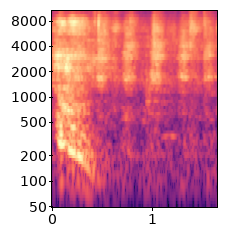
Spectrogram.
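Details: American Bully puppy, two months old and just given its second 5-in-1 vaccine, opens with a brief falling whine, then settles into soft, quick breathy pants.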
